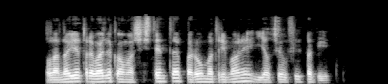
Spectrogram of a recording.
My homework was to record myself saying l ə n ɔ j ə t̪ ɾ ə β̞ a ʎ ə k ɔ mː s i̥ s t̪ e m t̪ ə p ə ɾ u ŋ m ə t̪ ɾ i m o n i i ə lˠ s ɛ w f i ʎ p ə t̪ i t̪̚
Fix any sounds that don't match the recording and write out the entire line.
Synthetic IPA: l ə n ɔ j ə t̪ ɾ ə β̞ a ʎ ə k ɔ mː s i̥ s t̪ e n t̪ ə p ə ɾ u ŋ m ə t̪ ɾ i m ɔ n i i ə lˠ s ɛ w f i ʎ p ə t̪ i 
